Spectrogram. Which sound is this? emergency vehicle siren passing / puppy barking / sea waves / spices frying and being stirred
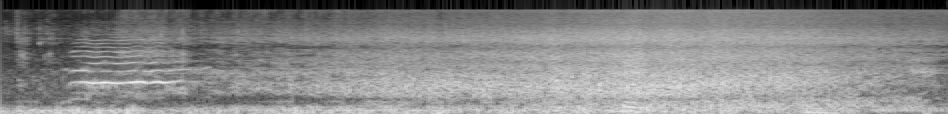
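sea waves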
